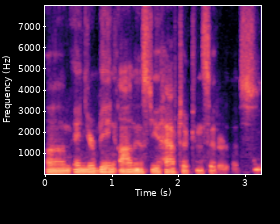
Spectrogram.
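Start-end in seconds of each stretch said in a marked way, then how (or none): none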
